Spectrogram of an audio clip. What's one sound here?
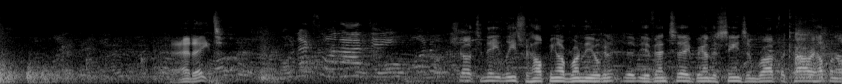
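A bowling ball rolls down a wooden lane with a low rumble.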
